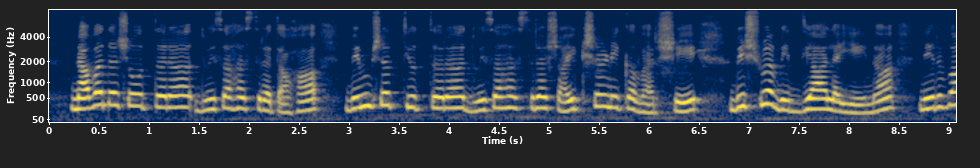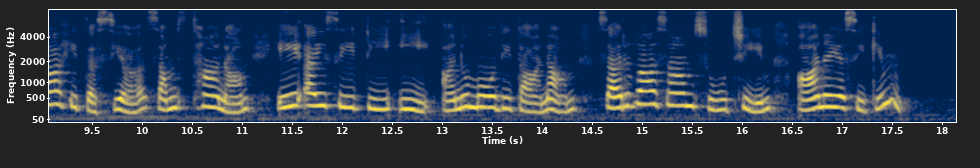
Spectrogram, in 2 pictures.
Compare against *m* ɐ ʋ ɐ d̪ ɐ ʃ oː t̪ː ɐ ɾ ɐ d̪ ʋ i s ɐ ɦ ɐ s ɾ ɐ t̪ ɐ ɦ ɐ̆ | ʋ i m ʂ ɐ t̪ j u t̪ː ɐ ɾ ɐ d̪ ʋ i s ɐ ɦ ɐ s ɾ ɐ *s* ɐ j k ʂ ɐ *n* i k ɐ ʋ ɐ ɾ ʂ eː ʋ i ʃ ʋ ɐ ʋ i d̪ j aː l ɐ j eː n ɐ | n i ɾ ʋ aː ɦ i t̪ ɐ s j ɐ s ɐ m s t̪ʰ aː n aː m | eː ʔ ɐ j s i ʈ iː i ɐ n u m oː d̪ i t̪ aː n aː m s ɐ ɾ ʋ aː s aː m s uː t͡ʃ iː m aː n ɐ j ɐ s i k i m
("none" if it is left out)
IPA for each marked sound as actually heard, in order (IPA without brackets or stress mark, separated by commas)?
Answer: n, ʃ, ɳ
